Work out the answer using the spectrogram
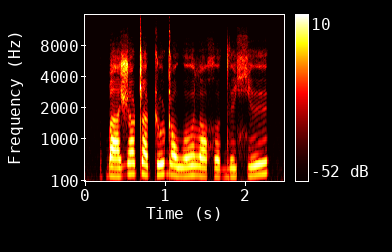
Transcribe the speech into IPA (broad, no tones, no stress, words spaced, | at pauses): ɓaʒɒʈa ʈuɖɔ wolɔxo d̪ɨ çɨ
